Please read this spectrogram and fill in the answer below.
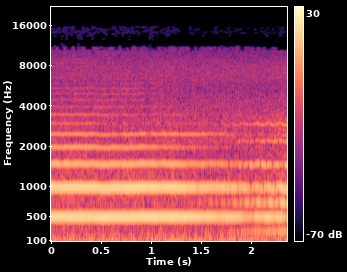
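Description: Instrumental film-song introduction: a wind instrument holds one long, steady note, and a lower note joins in near the end.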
